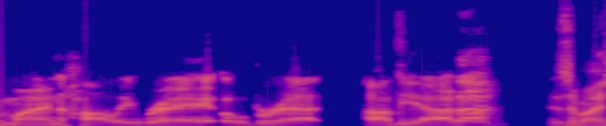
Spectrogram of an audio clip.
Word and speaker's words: Aviata: with friend of mine, Holly Ray, over at Aviata. Is am I saying it right? Yep. Aviata.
